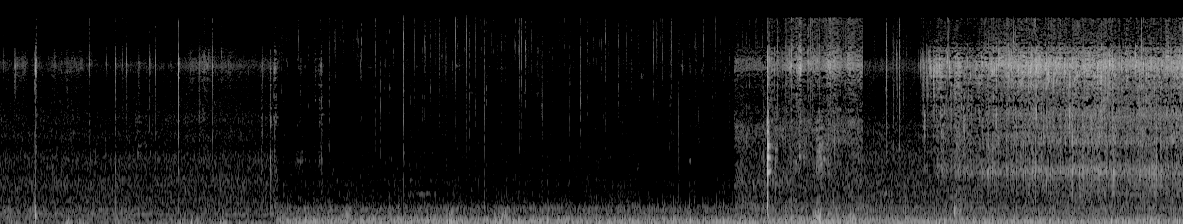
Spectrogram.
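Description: Cooking sounds: light clicks of handling at first, then a low steady rumble and a single sharp clack about fifteen seconds in. For the last few seconds food sizzles steadily as it fries in a hot pan.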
